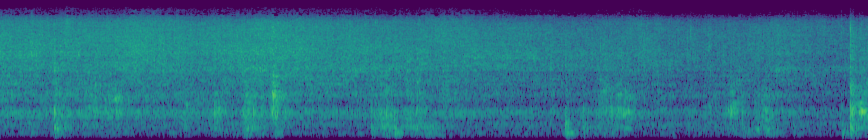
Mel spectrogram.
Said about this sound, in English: All the mince and vegetables are covered with the sauce.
